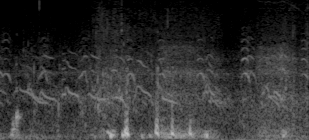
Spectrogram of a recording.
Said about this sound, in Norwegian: Du kjørte en sånn der måsevignett, så vi tenkte vi skulle bytte et lite tema.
